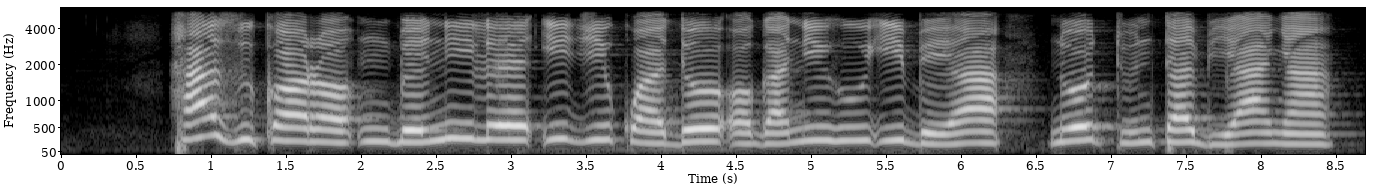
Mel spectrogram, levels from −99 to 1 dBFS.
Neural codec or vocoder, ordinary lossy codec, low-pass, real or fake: none; none; 5.4 kHz; real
